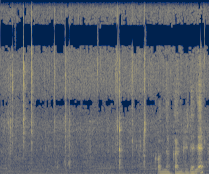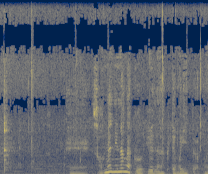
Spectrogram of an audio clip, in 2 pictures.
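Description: Chopsticks stir noodles in water.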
